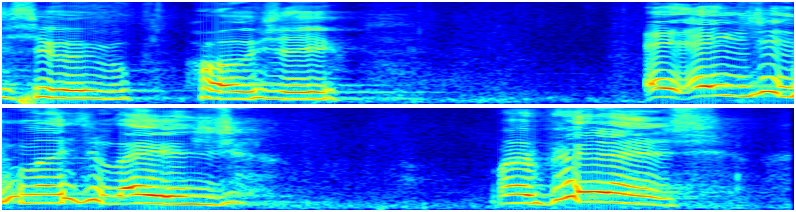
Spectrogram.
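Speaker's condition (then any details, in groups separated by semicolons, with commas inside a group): Cerebral palsy; from birth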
